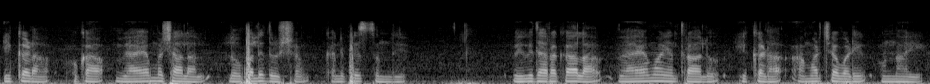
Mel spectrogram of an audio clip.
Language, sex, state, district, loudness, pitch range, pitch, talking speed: Telugu, male, Telangana, Hyderabad, -24 LUFS, 125-140 Hz, 130 Hz, 85 wpm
